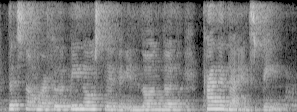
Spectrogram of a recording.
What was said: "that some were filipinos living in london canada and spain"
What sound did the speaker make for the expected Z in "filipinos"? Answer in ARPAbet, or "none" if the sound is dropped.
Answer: S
